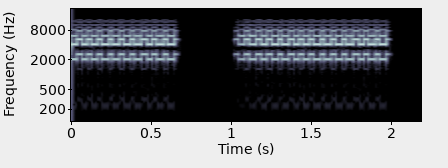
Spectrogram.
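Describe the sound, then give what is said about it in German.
A mobile phone ringtone plays in two bursts, a short one and then, after a brief gap, a longer one. Each is a bright, rapidly pulsing high electronic tone, clear and alone. “Sein Handy klingelt.”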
